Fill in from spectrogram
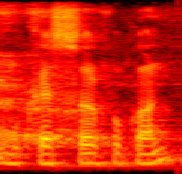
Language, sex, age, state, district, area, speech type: Assamese, male, 60+, Assam, Dibrugarh, urban, spontaneous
